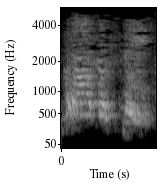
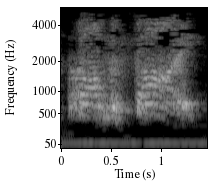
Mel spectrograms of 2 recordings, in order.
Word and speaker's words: prophesy: Everybody saying the word is prophecy. The word should be pronounced prophesy.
